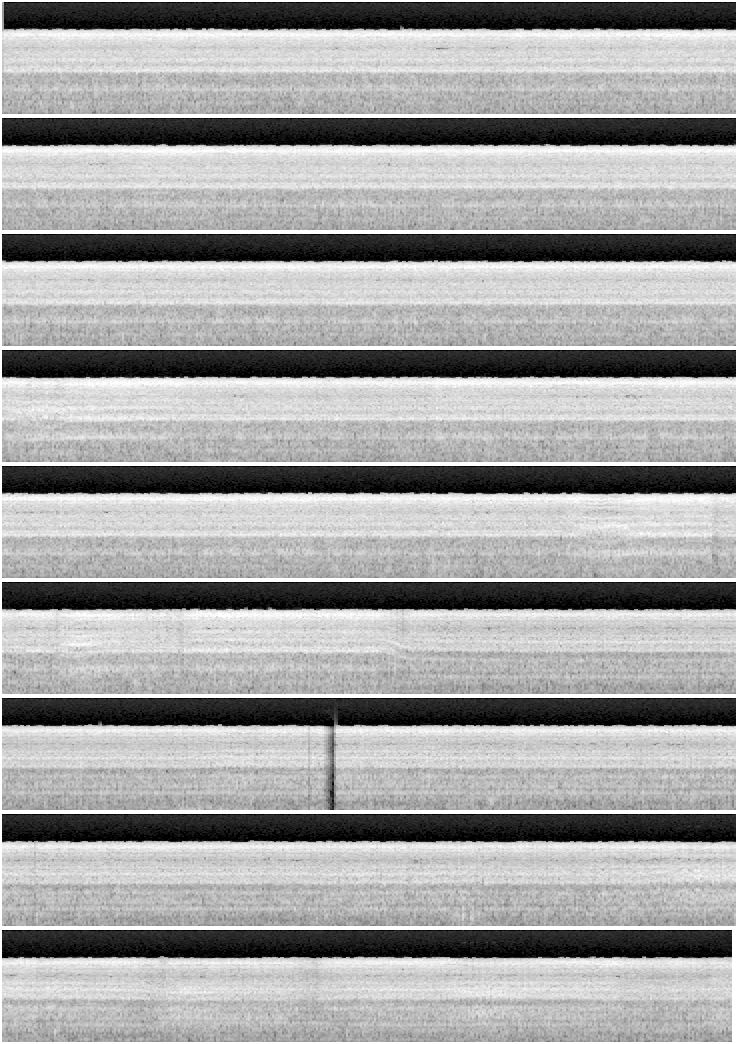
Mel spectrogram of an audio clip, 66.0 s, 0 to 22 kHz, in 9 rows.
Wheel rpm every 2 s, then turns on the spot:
230, 230, 230, 230, 230, 230, 230, 230, 230, 230, 230, 220, 230, 230, 230, 240, 230, 220, 230, 230, 180, 160, 160, 160, 160, 160, 160, 160, 160, 160, 160, 160, 160.
none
